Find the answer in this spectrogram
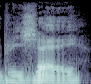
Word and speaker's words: Bridget: orrey pronounced o relay miss bridget pronounced brije o relay mrs peter gashly miss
